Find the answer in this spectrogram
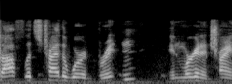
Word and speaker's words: Britain: sort of okay it's sort of like when we say the word britain okay britain is spelled with two t's there but we uh we swallow those t's okay so uh let's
